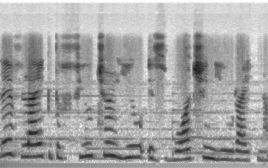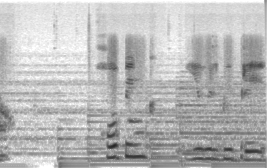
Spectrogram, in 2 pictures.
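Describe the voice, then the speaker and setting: With music in the background, a woman speaks very slowly in a calm tone, her high pitch showing ordinary variation. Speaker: video creator / narrator. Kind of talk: reflective motivational voiceover. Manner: calm, soft-spoken.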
